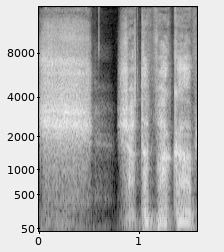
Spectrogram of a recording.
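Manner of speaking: urgent whispered hush. Retold or imitated. Tripping under the bed, whispering to his friend to shut up. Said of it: "hiding under bed, hushing friend".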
